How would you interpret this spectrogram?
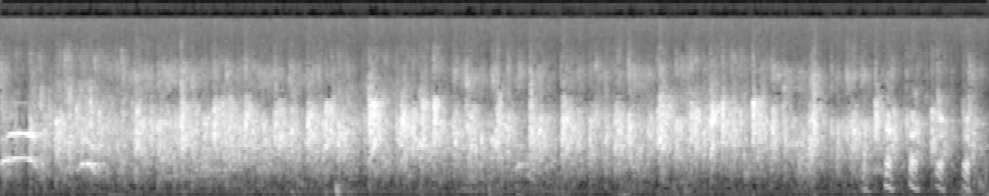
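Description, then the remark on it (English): A crowd at a St. Louis literary event applauds steadily to welcome a writer for the whole stretch, a dense, even wash of clapping with scattered finger snaps from the back mixed in and a few voices rising briefly near the start and end. “Got some finger snaps in the back, right on.”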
